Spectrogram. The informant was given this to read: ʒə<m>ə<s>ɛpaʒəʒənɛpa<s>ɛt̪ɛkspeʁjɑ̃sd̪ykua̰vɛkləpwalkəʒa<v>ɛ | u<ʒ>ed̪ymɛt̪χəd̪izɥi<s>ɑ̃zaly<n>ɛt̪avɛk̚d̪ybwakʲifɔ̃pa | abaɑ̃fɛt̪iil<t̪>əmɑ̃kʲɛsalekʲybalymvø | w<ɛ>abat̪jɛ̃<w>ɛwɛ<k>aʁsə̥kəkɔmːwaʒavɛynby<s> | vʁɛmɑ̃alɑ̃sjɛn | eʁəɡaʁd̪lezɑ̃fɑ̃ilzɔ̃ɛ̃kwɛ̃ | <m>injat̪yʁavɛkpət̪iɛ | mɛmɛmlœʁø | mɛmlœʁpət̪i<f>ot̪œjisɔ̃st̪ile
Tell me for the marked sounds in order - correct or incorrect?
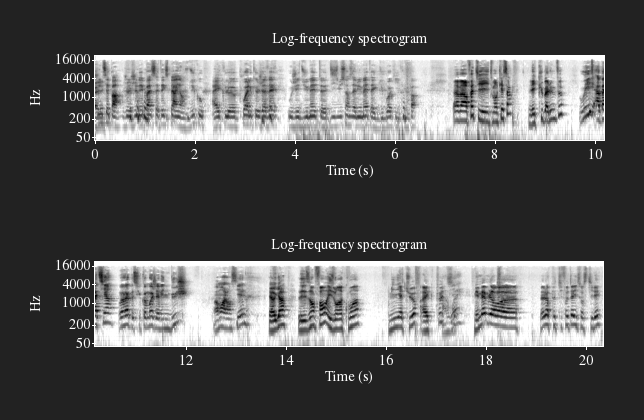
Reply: incorrect, correct, correct, correct, correct, correct, incorrect, correct, incorrect, correct, incorrect, incorrect, correct, correct

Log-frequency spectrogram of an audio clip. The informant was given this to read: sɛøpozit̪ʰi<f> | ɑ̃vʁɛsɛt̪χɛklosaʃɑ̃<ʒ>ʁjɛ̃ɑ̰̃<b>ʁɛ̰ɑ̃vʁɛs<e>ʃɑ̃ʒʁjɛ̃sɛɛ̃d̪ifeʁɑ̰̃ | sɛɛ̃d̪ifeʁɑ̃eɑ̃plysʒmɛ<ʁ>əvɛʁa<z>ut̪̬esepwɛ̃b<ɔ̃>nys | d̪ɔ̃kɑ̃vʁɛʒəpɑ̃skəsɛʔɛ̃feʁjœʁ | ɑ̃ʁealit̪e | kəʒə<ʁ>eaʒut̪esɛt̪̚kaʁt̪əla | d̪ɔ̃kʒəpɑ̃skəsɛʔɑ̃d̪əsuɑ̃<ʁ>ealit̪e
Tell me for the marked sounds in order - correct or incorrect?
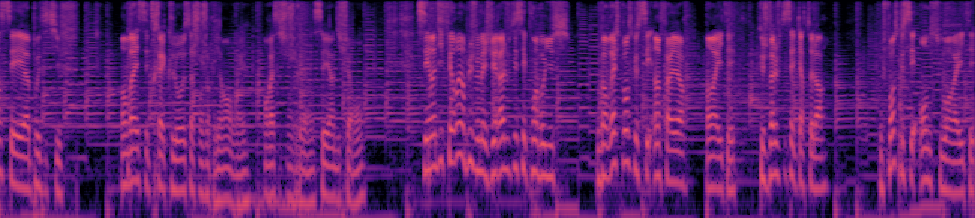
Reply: correct, correct, incorrect, incorrect, incorrect, incorrect, incorrect, incorrect, correct

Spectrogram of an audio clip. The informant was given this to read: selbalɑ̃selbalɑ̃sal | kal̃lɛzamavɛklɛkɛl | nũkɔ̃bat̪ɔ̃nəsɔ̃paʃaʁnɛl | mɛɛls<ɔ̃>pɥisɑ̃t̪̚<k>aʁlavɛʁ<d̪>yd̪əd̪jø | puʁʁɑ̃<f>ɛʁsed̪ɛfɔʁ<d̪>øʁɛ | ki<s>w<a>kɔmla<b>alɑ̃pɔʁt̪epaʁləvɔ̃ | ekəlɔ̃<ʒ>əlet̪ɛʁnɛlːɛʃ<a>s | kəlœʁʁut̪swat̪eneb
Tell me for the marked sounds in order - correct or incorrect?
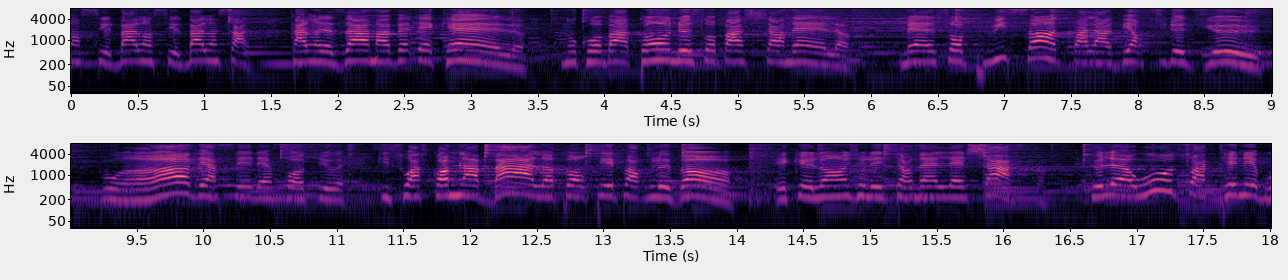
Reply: correct, incorrect, incorrect, incorrect, incorrect, correct, correct, correct, correct, correct

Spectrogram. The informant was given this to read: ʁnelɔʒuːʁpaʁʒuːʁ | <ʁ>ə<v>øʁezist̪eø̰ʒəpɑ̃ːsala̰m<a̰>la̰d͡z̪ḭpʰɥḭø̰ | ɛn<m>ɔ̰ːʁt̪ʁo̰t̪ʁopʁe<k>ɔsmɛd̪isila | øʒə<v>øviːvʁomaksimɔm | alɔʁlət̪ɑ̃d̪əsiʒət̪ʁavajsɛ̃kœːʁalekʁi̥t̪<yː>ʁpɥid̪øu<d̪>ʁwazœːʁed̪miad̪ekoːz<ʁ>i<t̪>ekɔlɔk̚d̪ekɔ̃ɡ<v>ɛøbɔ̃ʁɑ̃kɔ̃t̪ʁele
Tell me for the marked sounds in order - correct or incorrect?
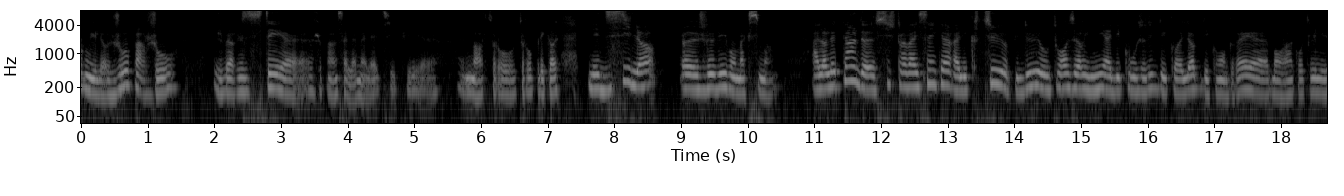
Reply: incorrect, correct, correct, correct, correct, correct, correct, incorrect, correct, incorrect, incorrect

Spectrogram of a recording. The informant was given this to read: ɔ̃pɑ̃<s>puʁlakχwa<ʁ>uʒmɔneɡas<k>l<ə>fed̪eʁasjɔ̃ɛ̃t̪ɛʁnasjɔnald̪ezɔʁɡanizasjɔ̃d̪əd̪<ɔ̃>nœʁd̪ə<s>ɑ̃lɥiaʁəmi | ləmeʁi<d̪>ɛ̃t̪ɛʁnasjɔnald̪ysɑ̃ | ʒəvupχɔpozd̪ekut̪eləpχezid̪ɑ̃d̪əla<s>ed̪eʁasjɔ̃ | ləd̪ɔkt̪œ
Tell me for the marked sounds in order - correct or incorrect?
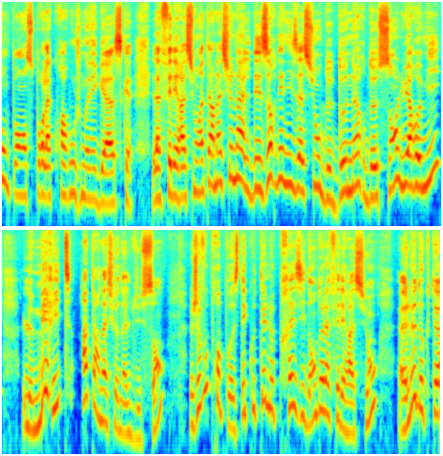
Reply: correct, correct, correct, incorrect, incorrect, correct, incorrect, incorrect

